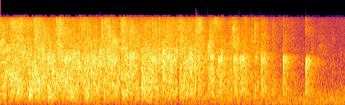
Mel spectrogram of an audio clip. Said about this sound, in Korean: 축하의 박수를 우리 참부모님께 보내주시면 감사하겠습니다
